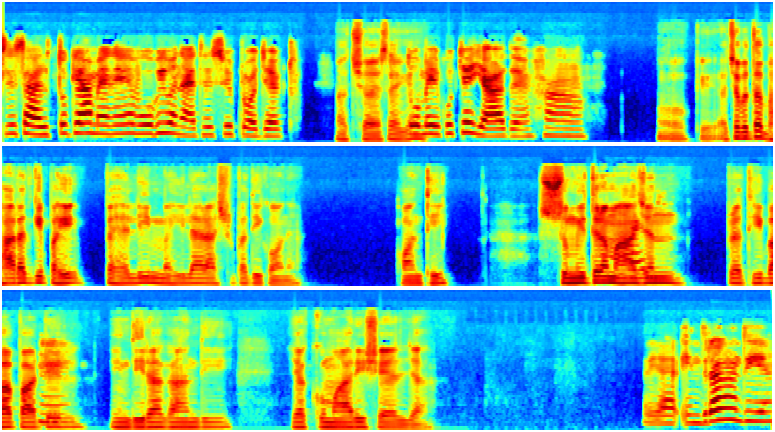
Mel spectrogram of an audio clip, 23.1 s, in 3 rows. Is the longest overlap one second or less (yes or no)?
yes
